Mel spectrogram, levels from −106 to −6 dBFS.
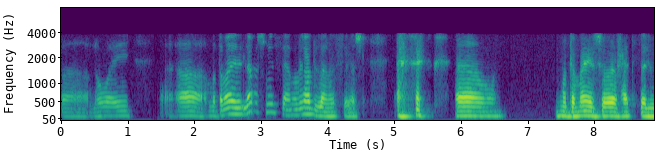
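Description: Automatic gain rising runs from 1.70 to 4.57 s. The gain control judged the speech input too quiet and lifted its gain by about 12 dB over almost three seconds, so voice and background noise swell up together rather than the speech alone growing louder.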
